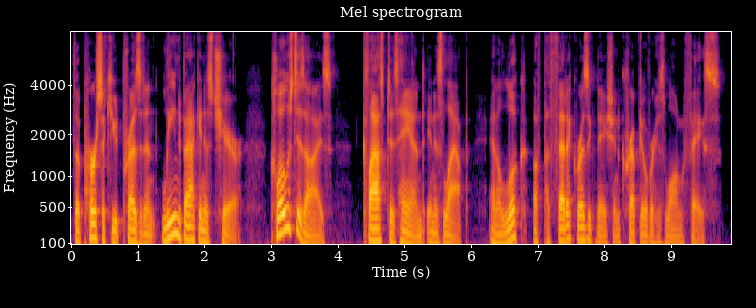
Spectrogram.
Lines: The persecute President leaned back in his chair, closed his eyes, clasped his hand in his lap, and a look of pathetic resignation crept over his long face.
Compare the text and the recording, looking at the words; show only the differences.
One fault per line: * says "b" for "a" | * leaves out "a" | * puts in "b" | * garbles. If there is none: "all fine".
all fine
